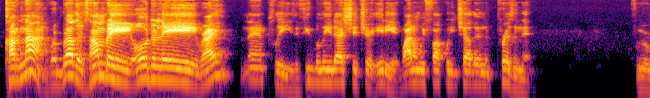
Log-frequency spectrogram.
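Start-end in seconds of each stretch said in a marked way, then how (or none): 0.1-2.8 raised mock Mexican-accented banter; exaggerated Mexican accent, pitched up. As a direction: ham up a Mexican homeboy accent in mockery. Mocks claimed brotherhood in Spanish slang.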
